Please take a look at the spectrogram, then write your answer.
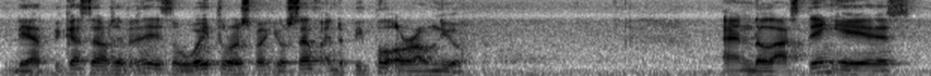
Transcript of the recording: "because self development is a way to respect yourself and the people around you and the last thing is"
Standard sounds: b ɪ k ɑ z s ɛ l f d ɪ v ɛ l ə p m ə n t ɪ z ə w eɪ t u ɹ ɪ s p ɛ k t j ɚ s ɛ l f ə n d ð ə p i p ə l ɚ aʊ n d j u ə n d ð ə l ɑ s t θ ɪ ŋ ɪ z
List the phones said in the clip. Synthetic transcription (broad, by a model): b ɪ k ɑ s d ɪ ɑ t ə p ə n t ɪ s ə w eɪ t u ɹ ɪ s p ɛ k t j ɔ s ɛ l f ə n d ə p i p ə l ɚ aʊ n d j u ə n d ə l ɑ s t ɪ ŋ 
